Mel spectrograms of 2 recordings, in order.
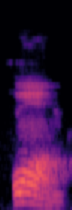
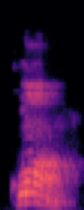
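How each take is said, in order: First: The name is said with a 'hwahng' sound. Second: The same.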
